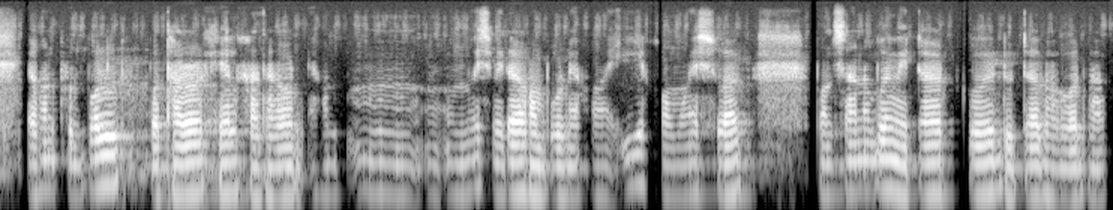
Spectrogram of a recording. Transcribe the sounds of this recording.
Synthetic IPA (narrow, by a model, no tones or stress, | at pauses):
ɛkʰɔnpʰut̚bɔlpɔtʰaɹɔɹxʰɛlxadʱaɹɔnɛkʰɔn | unːɔjsmitaɹxɔmpuɹnɛhɔjexɔmɔjsʊa | pɔnsanɔbɔjmitaɹɔtkojdutabʱaɡɔt̚bʱaɡ̚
